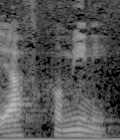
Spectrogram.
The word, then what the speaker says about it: Afikomen: Afikomen, not Afikomen. Yeah, Afikomen, okay.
